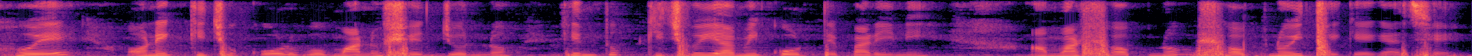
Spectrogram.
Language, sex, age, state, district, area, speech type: Bengali, female, 60+, West Bengal, Jhargram, rural, spontaneous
